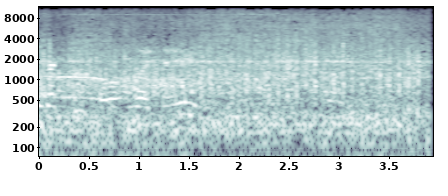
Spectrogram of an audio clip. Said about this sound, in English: No, helicopter coming.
